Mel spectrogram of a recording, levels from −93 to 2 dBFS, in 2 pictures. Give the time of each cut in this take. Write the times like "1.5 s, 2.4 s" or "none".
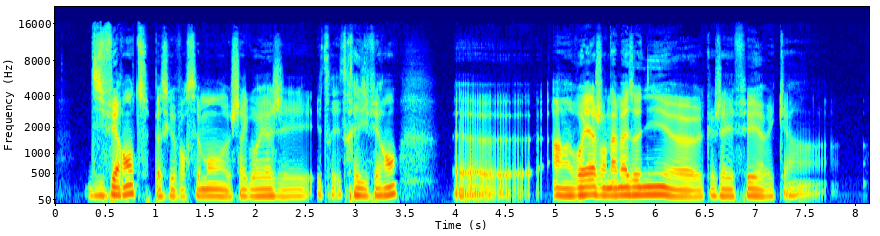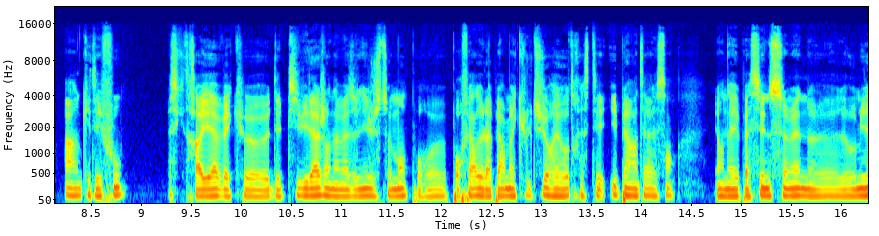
8.4 s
